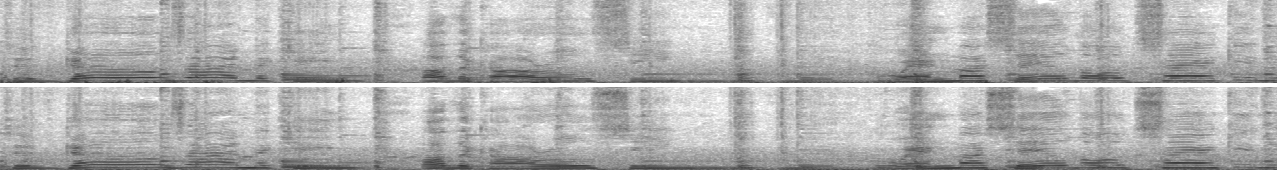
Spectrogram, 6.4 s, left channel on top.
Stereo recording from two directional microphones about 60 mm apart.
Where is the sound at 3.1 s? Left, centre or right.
Left.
